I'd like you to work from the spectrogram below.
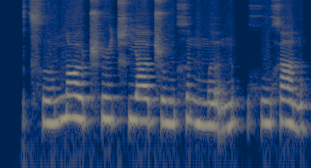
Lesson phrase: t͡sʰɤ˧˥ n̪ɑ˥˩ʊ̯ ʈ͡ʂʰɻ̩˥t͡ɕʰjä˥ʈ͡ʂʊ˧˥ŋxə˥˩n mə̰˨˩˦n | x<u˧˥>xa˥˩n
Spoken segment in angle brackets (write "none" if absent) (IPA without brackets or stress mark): u˧˥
